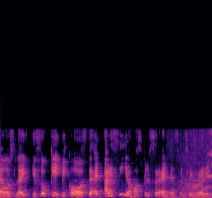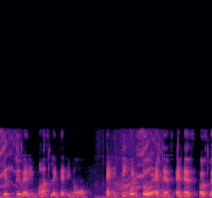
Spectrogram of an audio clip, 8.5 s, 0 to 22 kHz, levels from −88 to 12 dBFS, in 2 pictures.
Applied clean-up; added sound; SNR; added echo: none; Zipper (clothing); 15 dB; none.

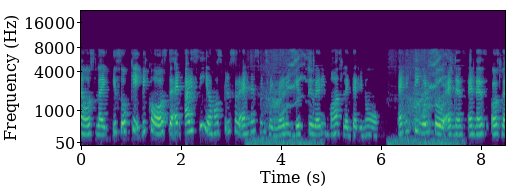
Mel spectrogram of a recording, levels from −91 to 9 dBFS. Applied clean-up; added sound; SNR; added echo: classical method spectral subtraction.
